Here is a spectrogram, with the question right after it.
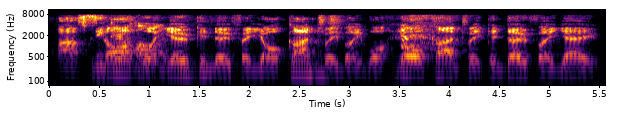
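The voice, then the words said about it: Put-on Yorkshire accent. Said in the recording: “traveling UK accent ... his Yorkshire accent”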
